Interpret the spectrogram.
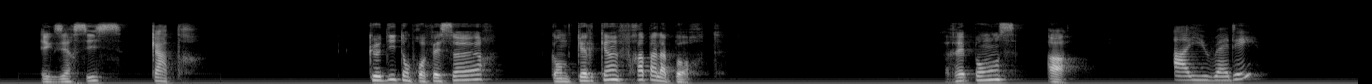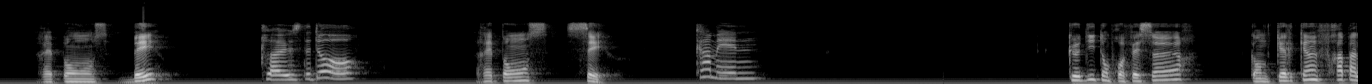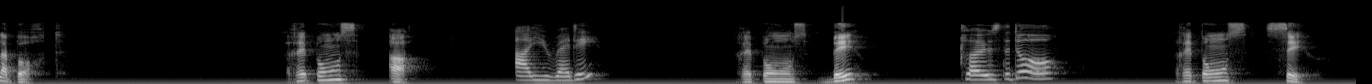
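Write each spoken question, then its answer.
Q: Que dit ton professeur quand quelqu'un frappe à la porte?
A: C: Come in.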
